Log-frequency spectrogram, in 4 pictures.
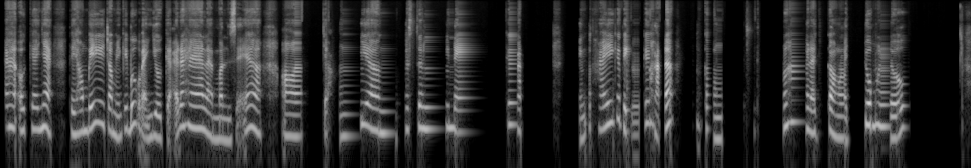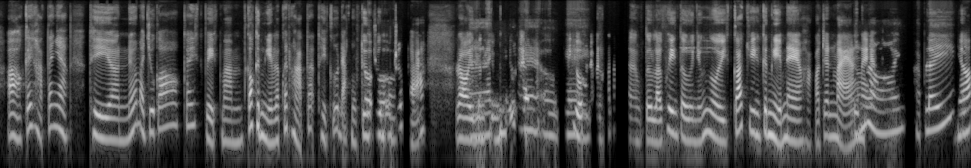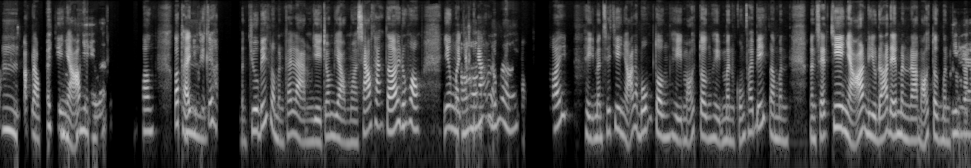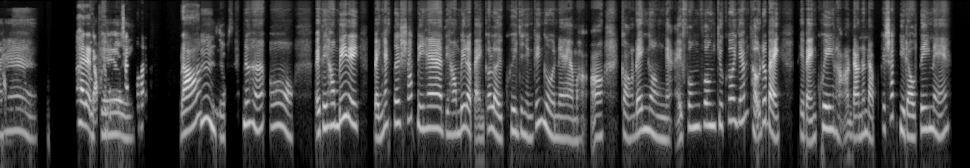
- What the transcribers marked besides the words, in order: distorted speech; unintelligible speech; unintelligible speech; tapping; unintelligible speech; static; other background noise; unintelligible speech; horn
- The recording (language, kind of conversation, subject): Vietnamese, podcast, Bạn sẽ khuyên gì cho những người muốn bắt đầu thử ngay từ bây giờ?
